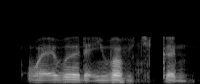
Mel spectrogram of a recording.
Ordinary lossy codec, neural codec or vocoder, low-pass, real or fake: Opus, 24 kbps; none; 3.6 kHz; real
